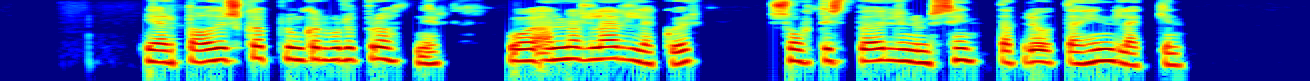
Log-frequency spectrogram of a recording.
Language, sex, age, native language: Icelandic, female, 30-39, Icelandic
